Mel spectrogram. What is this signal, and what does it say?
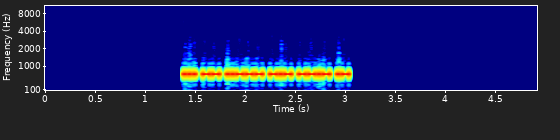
Morse code, heard as a keyed tone, about 46 wpm, 700 Hz. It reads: SM2KQA
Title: DXCC-100 Call Signs - 6 Characters - Repeated 3x - 50wpm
